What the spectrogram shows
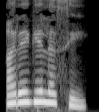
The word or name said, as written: ಆರುಕೆಲಸ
